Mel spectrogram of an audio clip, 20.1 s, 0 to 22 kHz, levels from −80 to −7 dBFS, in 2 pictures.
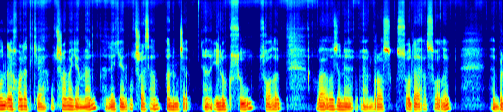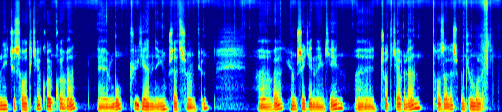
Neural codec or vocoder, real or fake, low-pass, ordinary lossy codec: autoencoder, 48 kHz, 128 numbers a frame, DAC-VAE, trained on Japanese speech; fake; none; none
